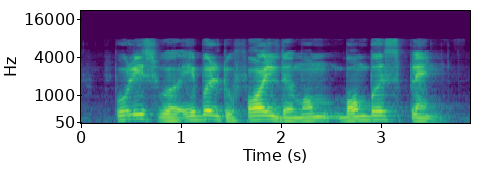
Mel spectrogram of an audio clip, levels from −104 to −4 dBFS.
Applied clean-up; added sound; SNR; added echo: none; none; none; reverberation time 0.2 s.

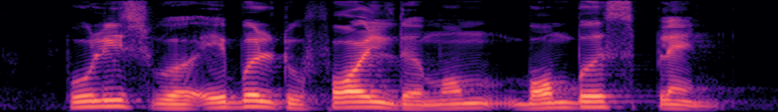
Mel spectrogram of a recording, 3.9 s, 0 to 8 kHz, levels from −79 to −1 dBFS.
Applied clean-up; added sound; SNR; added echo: none; none; none; none.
